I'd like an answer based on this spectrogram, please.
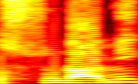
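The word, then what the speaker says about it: tsunami: और सुनामी को अंग्रेजी में ध्यान दीजिएगा। इस ढंग से लिखा जाता है। इसमें जो टी है वह साइलेंट मोड में रहता है।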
